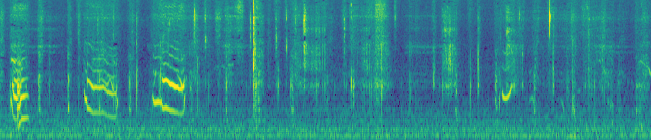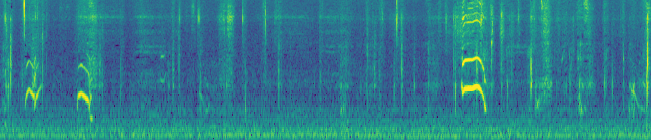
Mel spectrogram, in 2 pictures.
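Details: On its first day, an American Pit Bull Terrier lets out a series of short, bending whines, some climbing then dropping, spaced a few seconds apart, with a louder double whine near the end and constant low background hum.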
